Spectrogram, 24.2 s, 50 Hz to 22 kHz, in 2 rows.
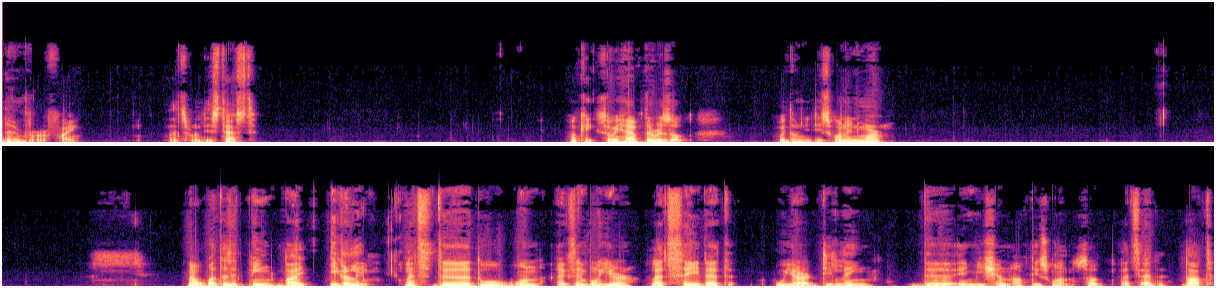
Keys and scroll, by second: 1.7 ctrl+shift+d, 7.5 super+x, 9.5 ctrl+shift+d.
